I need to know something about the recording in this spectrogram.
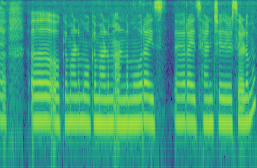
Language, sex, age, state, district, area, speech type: Telugu, female, 18-30, Andhra Pradesh, Anakapalli, rural, spontaneous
